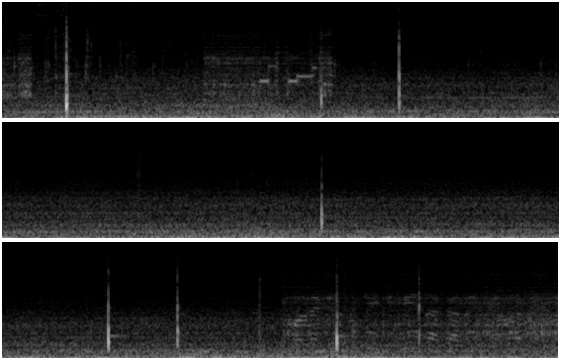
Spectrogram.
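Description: The car's interior rattles and clicks over bumps.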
